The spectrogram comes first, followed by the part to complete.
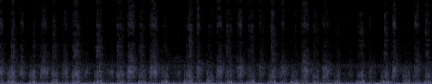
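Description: A coin scratching the coating off a paper lottery scratch-off ticket in rapid back-and-forth strokes.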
